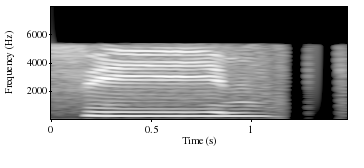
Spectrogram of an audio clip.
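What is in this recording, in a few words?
"sin6", Cantonese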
